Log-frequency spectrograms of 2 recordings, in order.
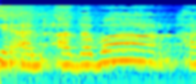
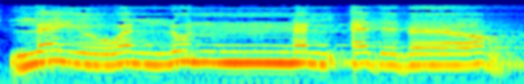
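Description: First: الأدبار with every letter thickened, wrong. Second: Very slow sung ليولن الأدبار, nun held; chanted recitation. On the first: Teacher imitates the student error, mock wrong. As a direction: say الأدبار heavy throughout, as the mistake. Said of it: "ما تقولش الأدبار". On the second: Teacher chants the verse, slow melodic recitation. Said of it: "لازم تغني". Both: Shown as a demonstration.

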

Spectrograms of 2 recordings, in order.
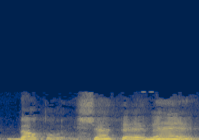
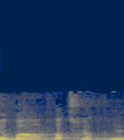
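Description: First: بطشتنا slowly, thin vowels and only the ط heavy; light letters. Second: با بطشتنا with a thick, dark b and a; mock the mistake, heavy با in بطشتنا; wrong heavy ba. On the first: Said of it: "والتاء تا تنا". (بطشتنا بترقيق كل الحروف إلا الطاء) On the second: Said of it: "ما تقولش با بطشتنا". (با بطشتنا بتفخيم الباء غلط) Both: Shown as a demonstration.

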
